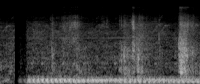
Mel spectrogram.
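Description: A steady low hum, like an engine running at idle, starts suddenly about a quarter of a second in, with a few short, sharp sounds over it near the end.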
